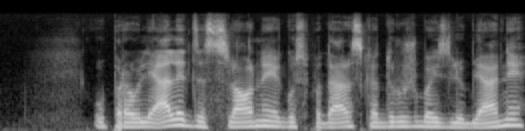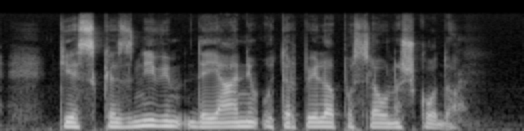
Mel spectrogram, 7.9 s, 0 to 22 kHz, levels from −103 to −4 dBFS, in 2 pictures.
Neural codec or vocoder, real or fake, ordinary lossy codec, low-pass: none; real; none; 14.4 kHz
